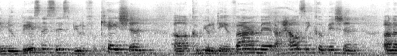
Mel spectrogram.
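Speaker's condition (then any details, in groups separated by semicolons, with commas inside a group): No condition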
